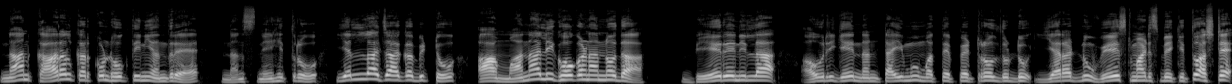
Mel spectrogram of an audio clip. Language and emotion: Kannada, angry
